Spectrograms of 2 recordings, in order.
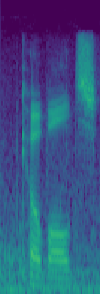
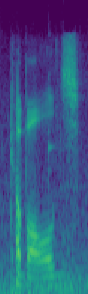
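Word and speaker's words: kobolds: I had to completely switch how I pronounce cobalts because in one of the first videos I made of monster mechanics, I had called them coss for so long and I got ripped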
